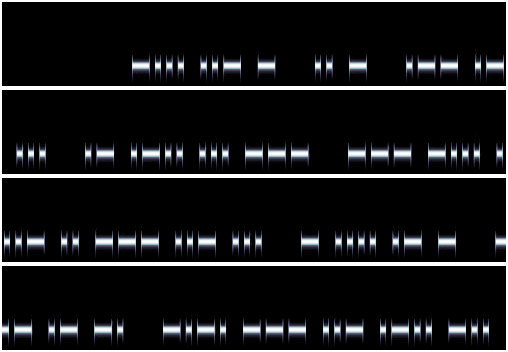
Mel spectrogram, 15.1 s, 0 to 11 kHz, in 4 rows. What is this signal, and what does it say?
Morse code, heard as a keyed tone, about 28 wpm, 700 Hz. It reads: BUT IT WAS ALSO OBVIOUS THAT MAN COULD
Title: Sentences from Top 1600 Words 28wpm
